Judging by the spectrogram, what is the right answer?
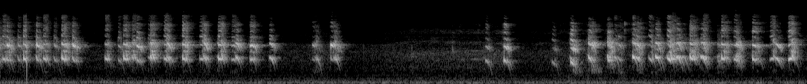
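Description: Recorded jackdaw calls played back from a bird app: short, sharp calls in quick runs of about six a second, with a lull of a few scattered calls around the middle before the runs start again.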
